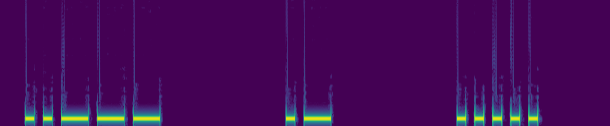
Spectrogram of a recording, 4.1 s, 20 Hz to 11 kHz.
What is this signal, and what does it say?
Morse code, heard as a keyed tone, about 20 wpm, spaced as for 8 wpm, 700 Hz. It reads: 2A5
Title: 152 Lesson 25e - Letter p - Three Characters 20wpm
